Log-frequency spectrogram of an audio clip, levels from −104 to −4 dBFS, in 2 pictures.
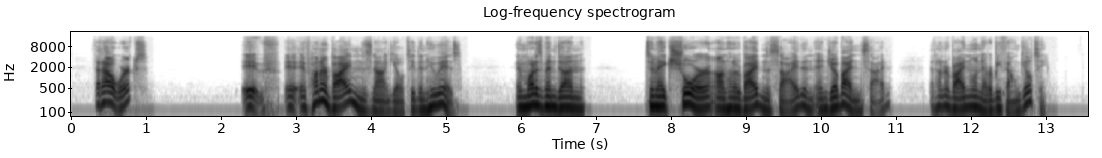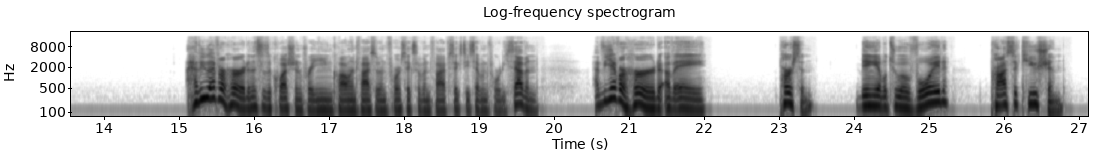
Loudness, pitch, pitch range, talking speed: -19 LUFS, 120 Hz, 120-145 Hz, 145 wpm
